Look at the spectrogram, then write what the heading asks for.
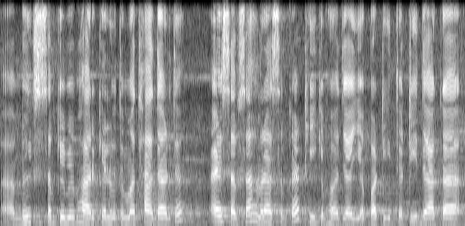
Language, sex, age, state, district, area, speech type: Maithili, female, 60+, Bihar, Supaul, rural, spontaneous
